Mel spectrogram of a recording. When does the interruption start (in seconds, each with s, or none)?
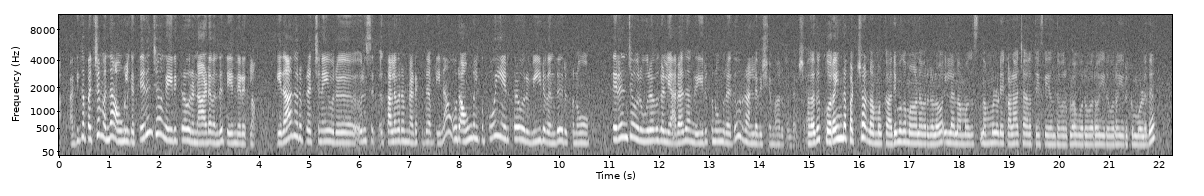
none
